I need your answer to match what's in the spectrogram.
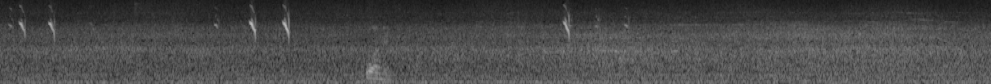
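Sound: bird calling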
